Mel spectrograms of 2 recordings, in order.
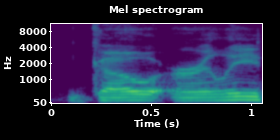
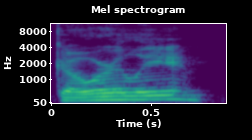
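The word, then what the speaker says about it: Goerli: who are running that go early test net or some pronounce it uh girlytestine or go early lots of different definitions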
